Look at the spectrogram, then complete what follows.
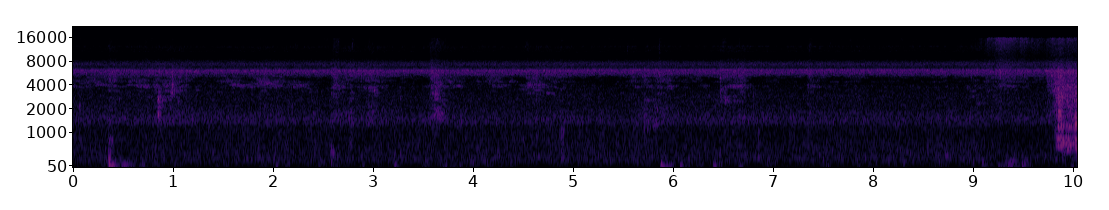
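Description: Steady high-pitched drone of a rainforest insect chorus. Right at the end comes the splash of a cast net landing on the river.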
